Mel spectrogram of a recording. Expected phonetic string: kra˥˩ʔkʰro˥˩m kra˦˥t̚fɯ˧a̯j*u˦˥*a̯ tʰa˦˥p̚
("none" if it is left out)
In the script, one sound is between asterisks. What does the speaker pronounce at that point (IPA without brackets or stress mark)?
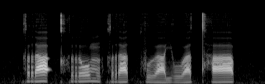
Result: u˦˥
